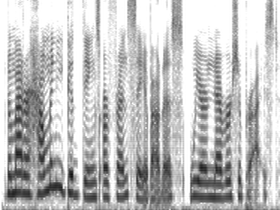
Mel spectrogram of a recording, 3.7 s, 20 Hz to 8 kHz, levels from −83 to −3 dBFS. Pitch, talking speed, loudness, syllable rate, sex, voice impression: 235 Hz, 240 wpm, -19 LUFS, 6.2 syllables/s, female, very feminine, very adult-like, thin, tensed, slightly powerful, slightly bright, slightly hard, clear, fluent, very cool, very intellectual, very refreshing, very sincere, calm, very friendly, very reassuring, unique, very elegant, slightly wild, sweet, lively, slightly strict, slightly intense, light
